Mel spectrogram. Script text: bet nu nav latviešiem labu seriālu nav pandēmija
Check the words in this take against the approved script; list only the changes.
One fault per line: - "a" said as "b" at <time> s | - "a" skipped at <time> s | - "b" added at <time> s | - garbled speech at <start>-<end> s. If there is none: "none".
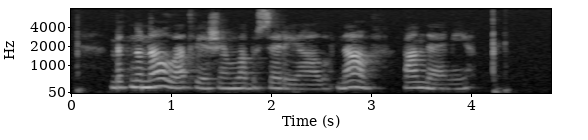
none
